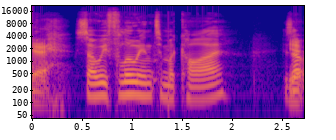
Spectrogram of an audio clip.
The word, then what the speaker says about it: Mackay: and I was going, boys, it's Mackay. I reckon I had to tell them 10 times before they got it. Yeah. They were like, but it's spelt Mackay. I'm like, that's not always how words work. Yeah, like Bondi Beach.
